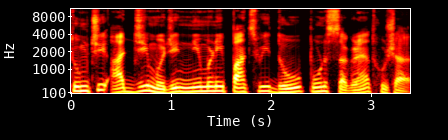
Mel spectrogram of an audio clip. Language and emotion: Goan Konkani, neutral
